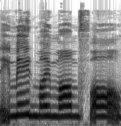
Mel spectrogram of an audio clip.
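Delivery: small, high, shaky, trembling, frightened voice. Reading a story aloud, a frightened child speaks into a phone: shaky, scared voice. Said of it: "his voice shaky and scared".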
